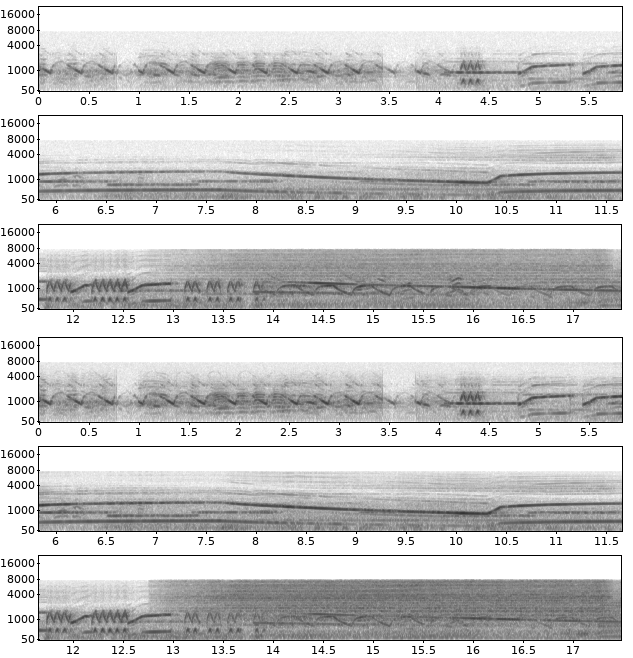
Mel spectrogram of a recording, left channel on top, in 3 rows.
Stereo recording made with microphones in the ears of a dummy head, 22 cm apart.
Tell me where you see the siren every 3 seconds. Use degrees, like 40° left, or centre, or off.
70° right, 70° right, 50° right, 20° right, 30° left, 60° left.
